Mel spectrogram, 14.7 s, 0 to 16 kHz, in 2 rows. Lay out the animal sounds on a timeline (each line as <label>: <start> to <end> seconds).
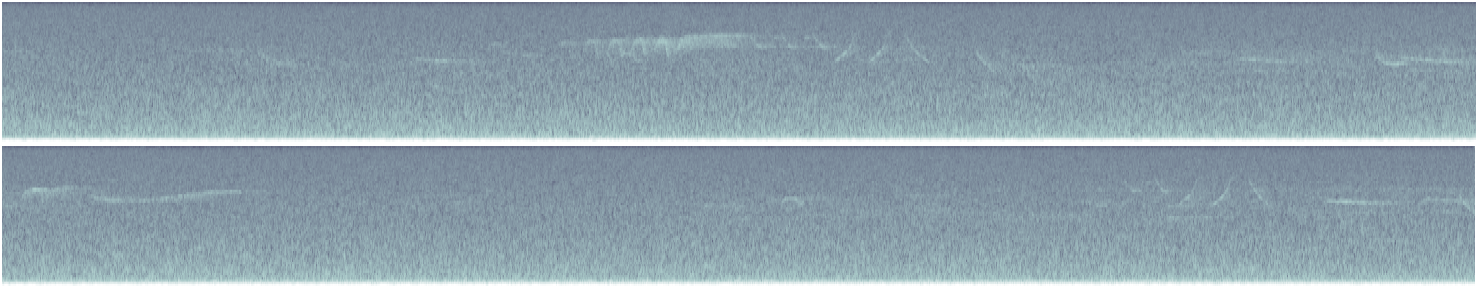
Blue-headed Vireo (Vireo solitarius): 0.0 to 5.3 seconds
Black-throated Blue Warbler (Setophaga caerulescens): 2.0 to 3.7 seconds
Chestnut-sided Warbler (Setophaga pensylvanica): 3.5 to 4.8 seconds
Blue Jay (Cyanocitta cristata): 6.0 to 7.4 seconds
Eastern Wood-Pewee (Contopus virens): 7.4 to 8.8 seconds
Blue-headed Vireo (Vireo solitarius): 11.0 to 14.7 seconds
Chestnut-sided Warbler (Setophaga pensylvanica): 12.5 to 13.9 seconds
Blue Jay (Cyanocitta cristata): 13.7 to 14.7 seconds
